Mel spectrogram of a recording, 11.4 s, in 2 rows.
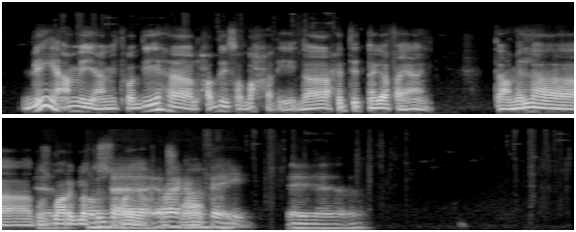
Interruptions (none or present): present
